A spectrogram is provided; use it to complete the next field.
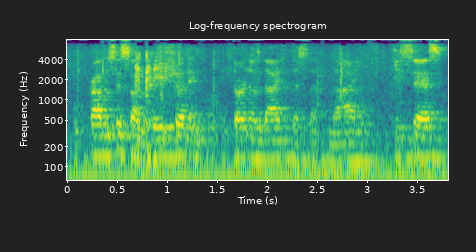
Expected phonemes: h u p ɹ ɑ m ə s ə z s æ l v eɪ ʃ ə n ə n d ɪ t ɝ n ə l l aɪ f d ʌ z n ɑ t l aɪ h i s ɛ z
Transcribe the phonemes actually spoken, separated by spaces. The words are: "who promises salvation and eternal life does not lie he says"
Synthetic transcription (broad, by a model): p ɹ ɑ m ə s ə s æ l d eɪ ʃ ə n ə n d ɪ t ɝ n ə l l aɪ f d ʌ s n ɑ t l aɪ h i s ɛ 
